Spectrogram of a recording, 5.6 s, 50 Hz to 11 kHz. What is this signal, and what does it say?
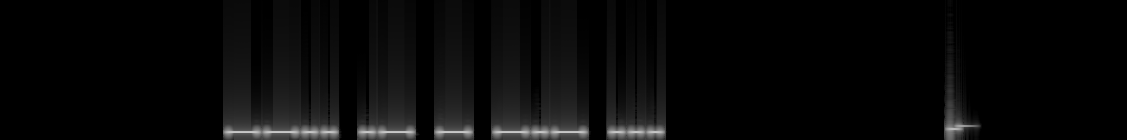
Morse code, heard as a keyed tone, about 25 wpm, 700 Hz. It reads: ZATKS
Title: Code Groups - 5 Letters - 25wpm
